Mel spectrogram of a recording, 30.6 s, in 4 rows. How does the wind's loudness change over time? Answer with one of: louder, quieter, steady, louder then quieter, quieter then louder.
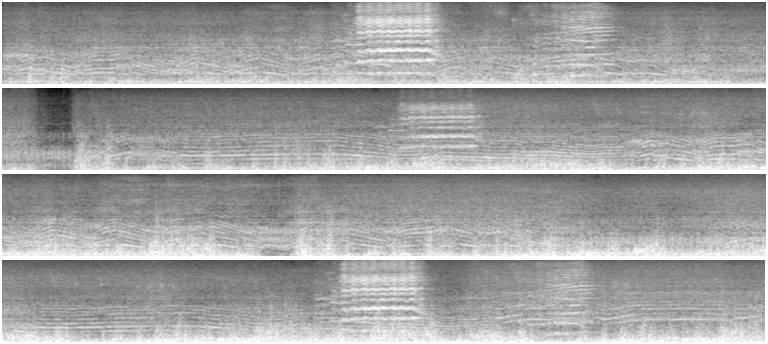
louder.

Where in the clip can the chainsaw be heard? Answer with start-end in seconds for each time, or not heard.
0.0-30.5.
